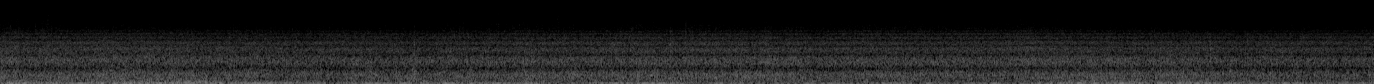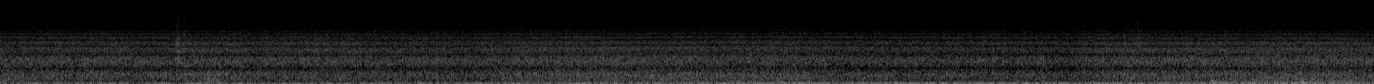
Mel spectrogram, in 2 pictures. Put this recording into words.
Sound of the waves, Binaural recordings, Zoom H4n+ Soundman OKM II + Rode NT4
